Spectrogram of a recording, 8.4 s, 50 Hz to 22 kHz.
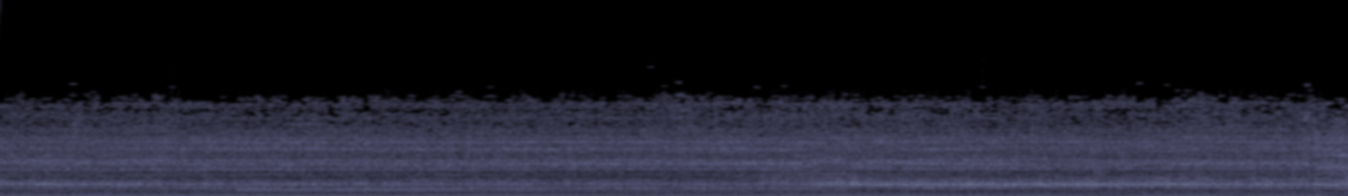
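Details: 2003 Chevrolet Monte Carlo SS revival, started after a plug was reconnected and the fuel pump primed: steady low idle hum with an even, unhurried pulse, nothing knocking or ticking; engine settles and runs smoothly.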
